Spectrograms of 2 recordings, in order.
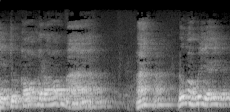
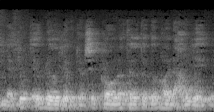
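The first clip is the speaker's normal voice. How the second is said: put-on low, soft, stammering shy young man; mock bashful suitor asking the novice to pass on a letter; timid suitor; 7 semitones lower, 5 dB quieter, faster than usual. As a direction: mumble the request nervously, stuck on nhờ. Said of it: "ổng đưa cái lá thư nói".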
